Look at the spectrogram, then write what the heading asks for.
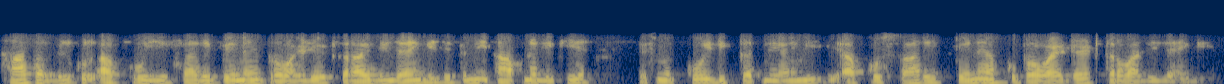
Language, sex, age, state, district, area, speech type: Hindi, male, 45-60, Madhya Pradesh, Balaghat, rural, conversation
